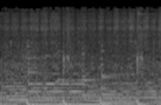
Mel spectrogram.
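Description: Soft rubbing of a graphite pencil lightly shading on paper, over background music with a steady beat of about two beats a second.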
